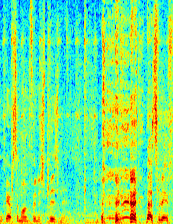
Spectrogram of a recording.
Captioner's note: laughs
